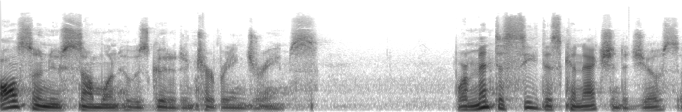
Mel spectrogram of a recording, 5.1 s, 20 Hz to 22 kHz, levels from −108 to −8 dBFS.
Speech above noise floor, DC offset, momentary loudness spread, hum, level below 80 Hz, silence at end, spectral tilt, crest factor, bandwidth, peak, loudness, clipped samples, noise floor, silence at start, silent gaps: 41 dB; under 0.1%; 14 LU; none; -78 dBFS; 0 s; -6.5 dB/octave; 22 dB; 11.5 kHz; -10 dBFS; -31 LUFS; under 0.1%; -72 dBFS; 0 s; none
